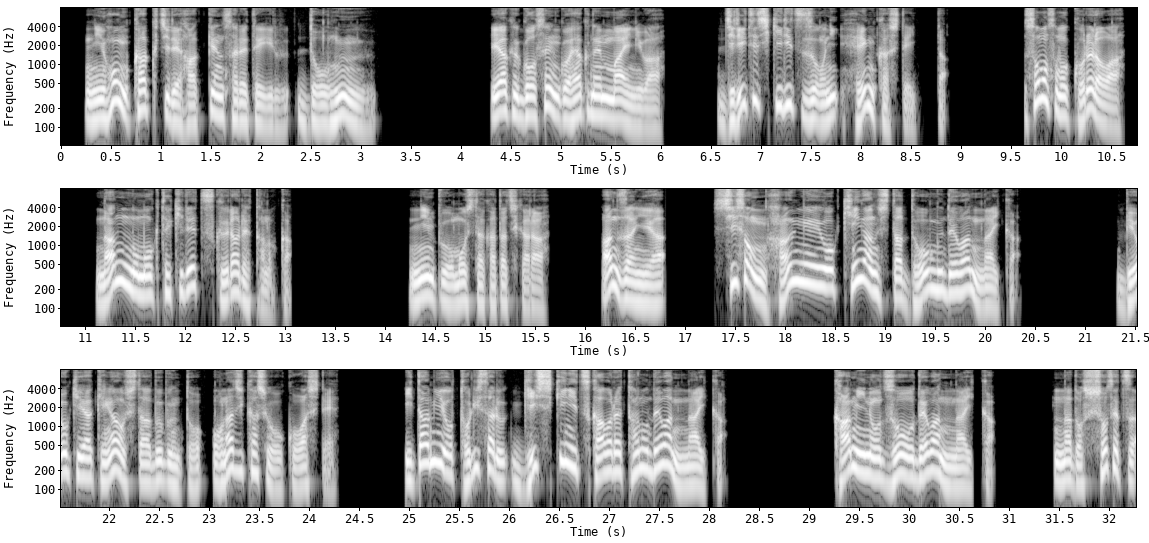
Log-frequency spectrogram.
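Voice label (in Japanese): 解説ナレーション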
